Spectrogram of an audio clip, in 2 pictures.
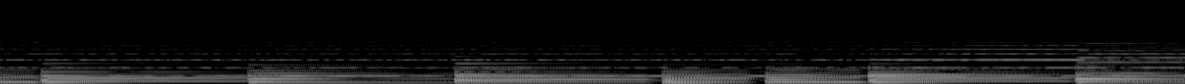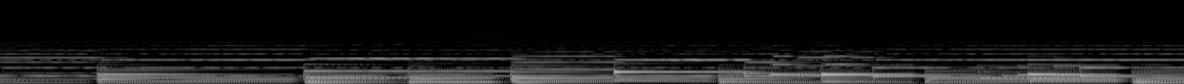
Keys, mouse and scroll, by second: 0.8 middle click, 1.6 click, 2.2 middle click, 2.6-3.1 scroll down 5, 3.1 middle click, 3.5-4.0 scroll up 7, 4.0-5.2 middle drag, 5.2 scroll down 2, 6.0-7.0 middle drag, 7.0 scroll down 3, 7.2-8.3 middle drag, 8.3-9.4 drag, 9.4 scroll up 1, 9.4-11.0 middle drag, 11.0-11.7 scroll up 7, 11.9-12.6 scroll down 7, 13.4-15.2 middle drag, 15.2-17.8 scroll down 1, 17.8-18.4 scroll down 1, 18.4 scroll down 1, 20.1 click, 21.3 click, 23.3 ctrl+shift+t.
